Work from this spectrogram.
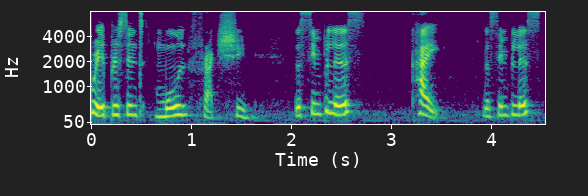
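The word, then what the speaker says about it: χ: extend X longitudinally sorry vertically uh you get Kai Kai Kai is a symbol Kai that's how we pronounce we pronounce that symol we call that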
